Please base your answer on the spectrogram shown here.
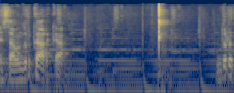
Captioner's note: snap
